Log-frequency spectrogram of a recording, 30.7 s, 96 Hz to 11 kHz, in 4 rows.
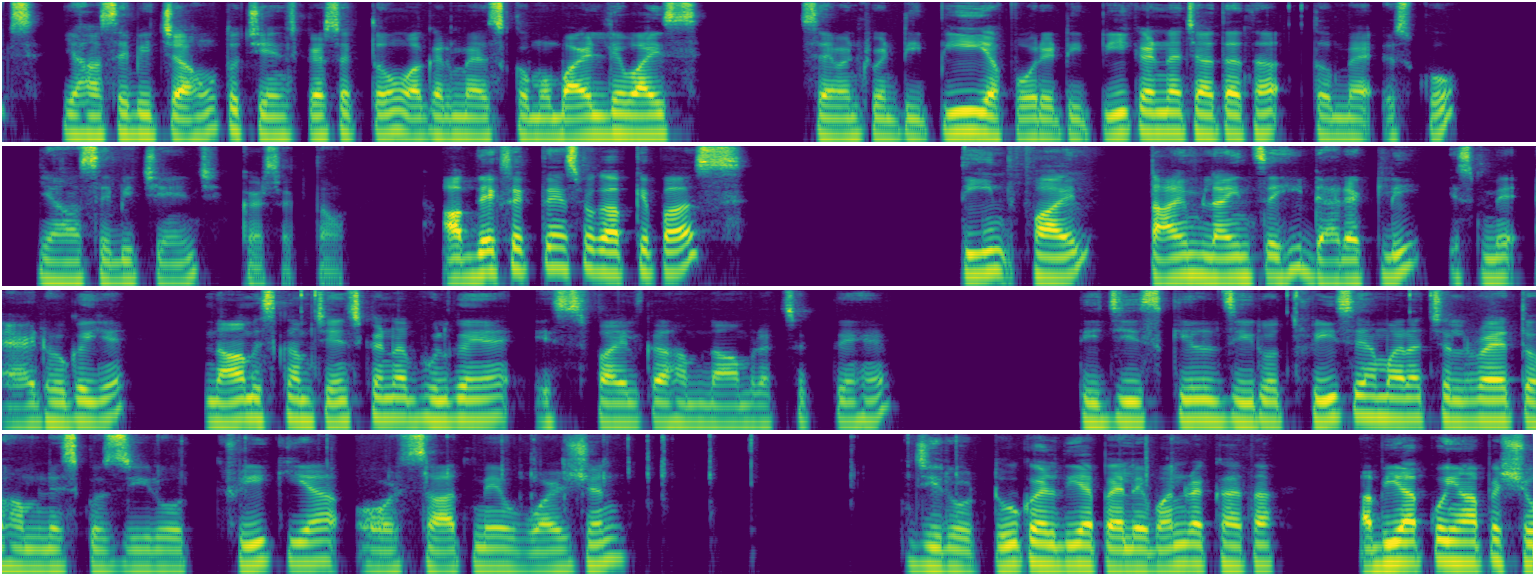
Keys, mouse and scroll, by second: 6.3 click, 16.8 click, 21.6 click, 23.2 Right, 24.6-26.3 typing, 28.3-29.0 typing.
